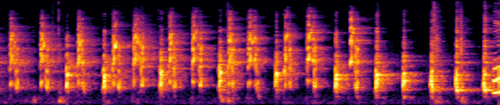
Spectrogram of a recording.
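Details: Loud, harsh, rhythmic clucking from one male chukar partridge, repeated about three times a second without pause, each note sharp-edged and raspy, suited to hunting use.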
